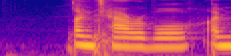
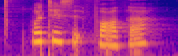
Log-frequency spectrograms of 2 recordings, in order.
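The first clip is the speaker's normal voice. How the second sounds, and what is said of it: Poor attempt at British accent. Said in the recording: “I liked your British-ish accent ... can you try and be British? ... I'm terrible at a British accent. ... Yeah, you are.”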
